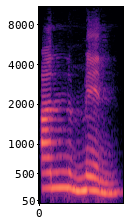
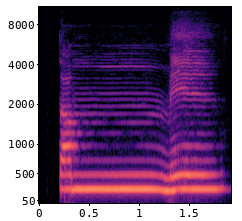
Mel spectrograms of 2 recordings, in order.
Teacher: instead the meme mushaddad sound will take over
